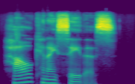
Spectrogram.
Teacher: Let's practice the pronunciation. It is a question, so your voice might go up a little bit or it might stay flat while you are thinking.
